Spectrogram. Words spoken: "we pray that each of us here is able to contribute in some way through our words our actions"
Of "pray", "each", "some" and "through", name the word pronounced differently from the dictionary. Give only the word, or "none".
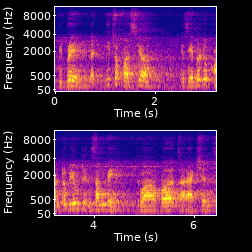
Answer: through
